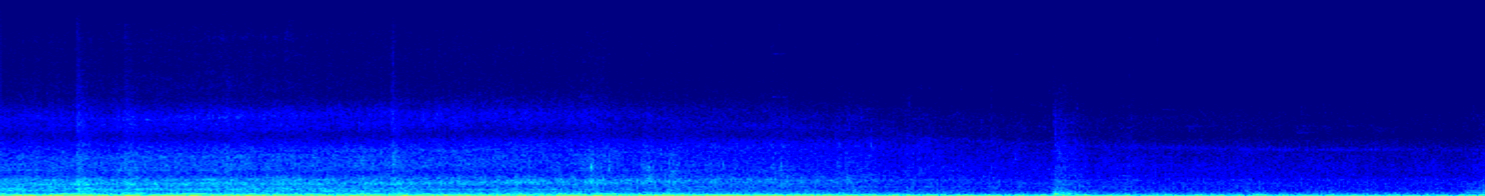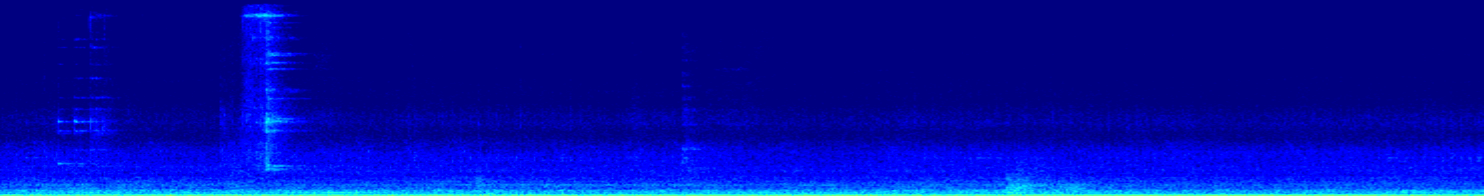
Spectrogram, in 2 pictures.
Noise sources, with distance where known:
large-sounding engine

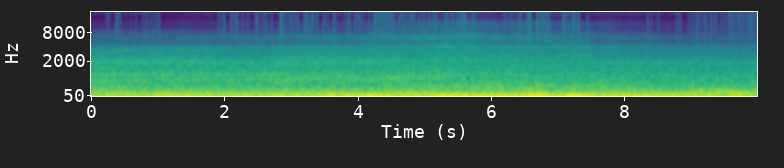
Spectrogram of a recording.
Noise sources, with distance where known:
medium-sounding engine, far

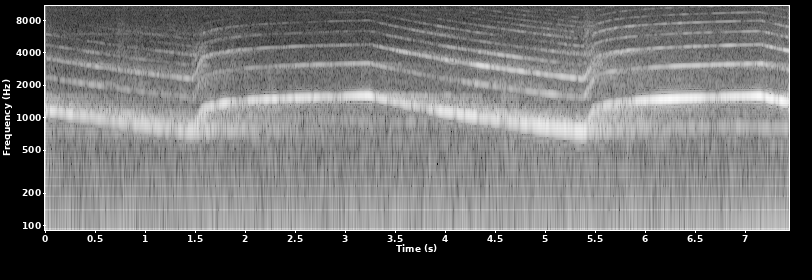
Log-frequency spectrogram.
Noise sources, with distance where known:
siren, near

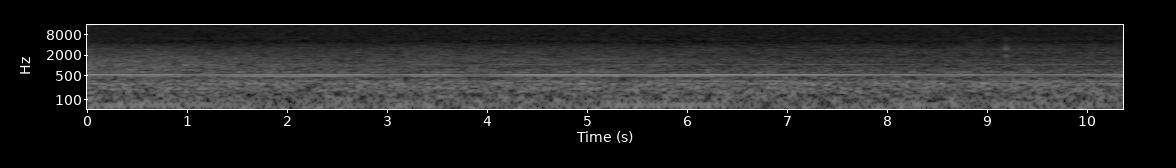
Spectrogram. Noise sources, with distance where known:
background noise

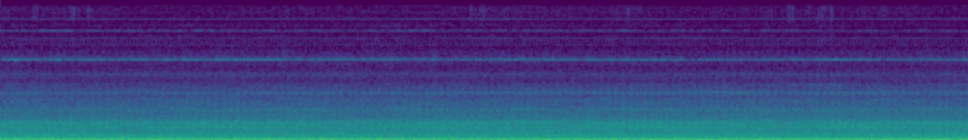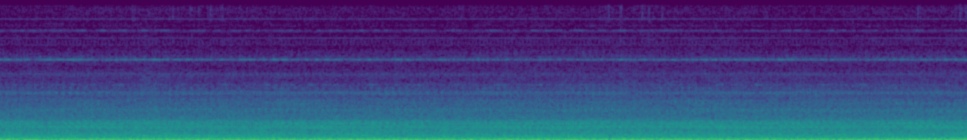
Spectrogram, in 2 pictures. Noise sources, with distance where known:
jackhammer

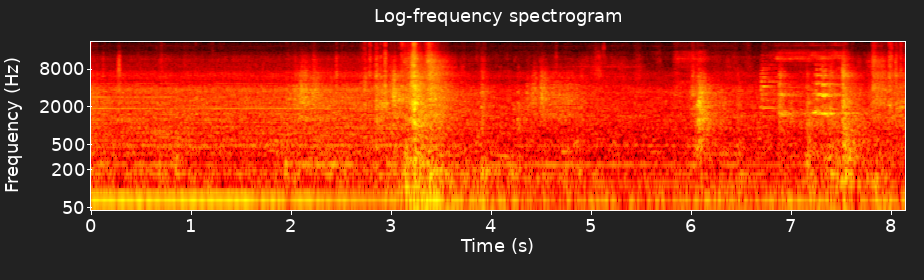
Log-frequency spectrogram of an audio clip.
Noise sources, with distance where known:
non-machinery impact, near

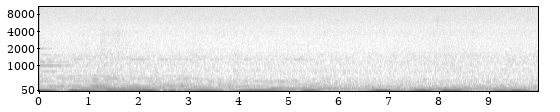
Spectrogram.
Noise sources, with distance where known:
unidentified alert signal, far

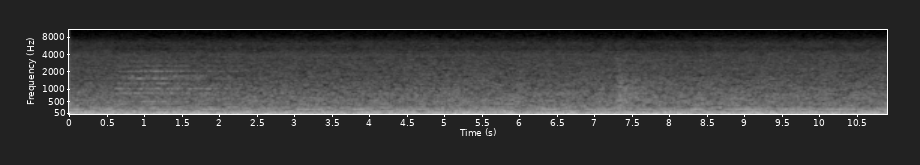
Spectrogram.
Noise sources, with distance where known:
car horn

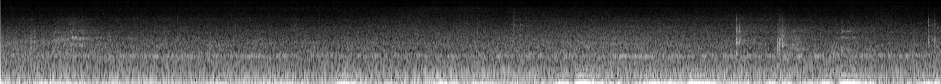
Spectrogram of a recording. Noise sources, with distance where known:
background noise

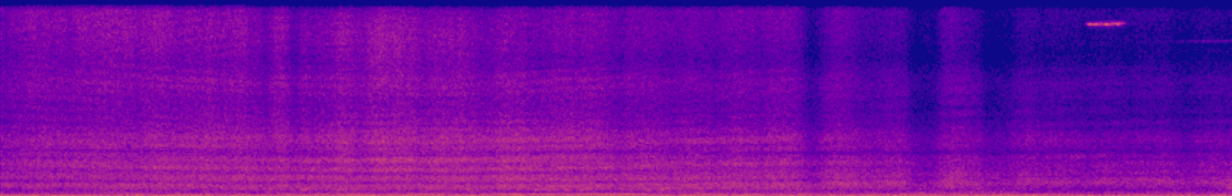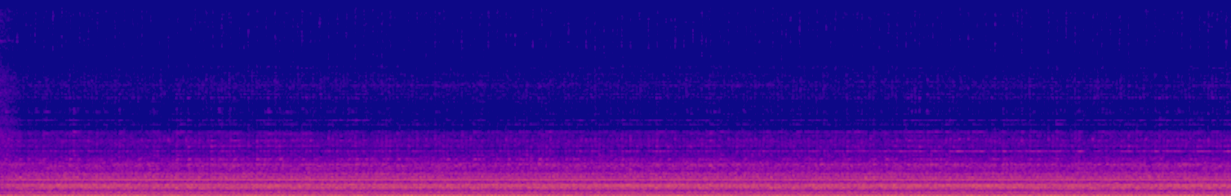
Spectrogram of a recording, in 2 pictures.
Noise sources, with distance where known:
unidentified impact machinery

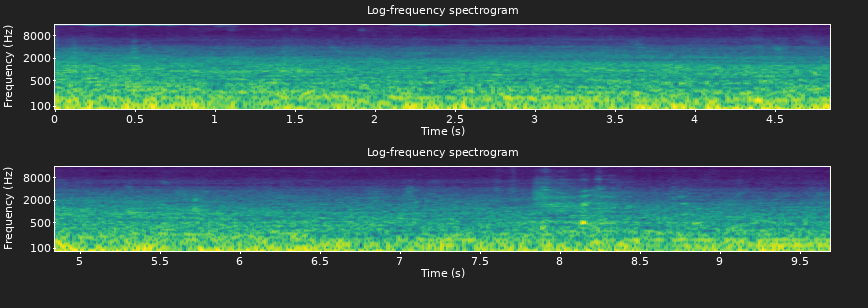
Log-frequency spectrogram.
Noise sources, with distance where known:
engine of unclear size, far
unidentified human voice

